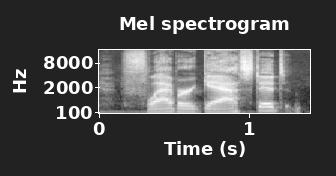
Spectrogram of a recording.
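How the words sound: It is said in an American accent.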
